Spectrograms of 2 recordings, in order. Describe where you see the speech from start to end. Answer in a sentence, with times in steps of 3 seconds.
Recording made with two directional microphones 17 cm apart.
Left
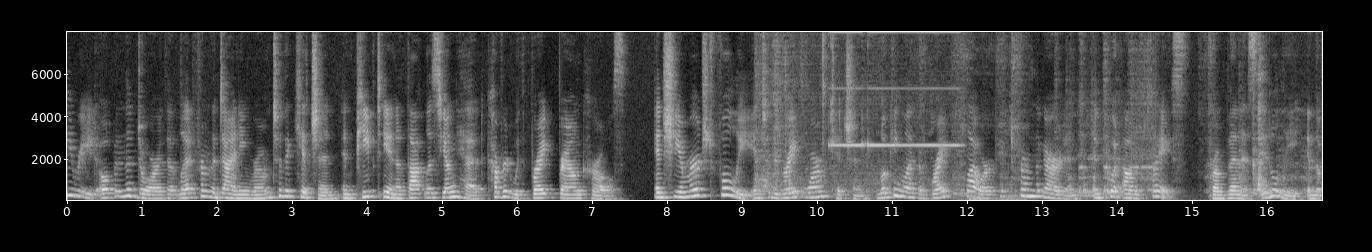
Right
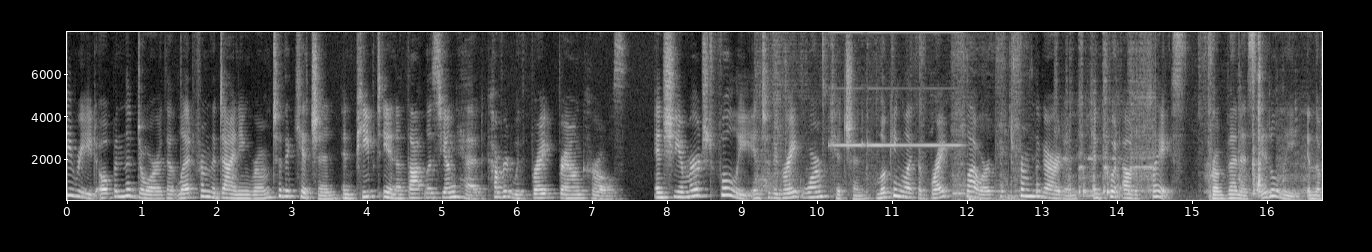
You can hear the speech on the right from 0 s, in the centre from 3 s and on the right from 9 s.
